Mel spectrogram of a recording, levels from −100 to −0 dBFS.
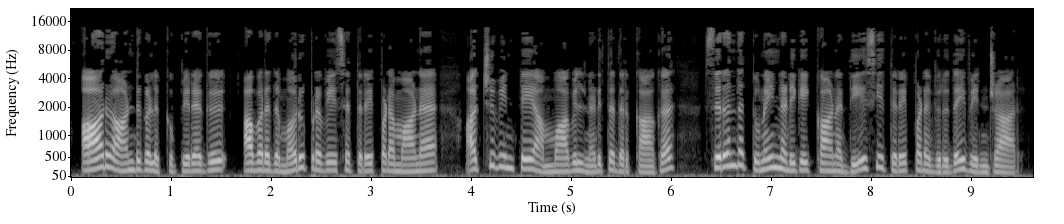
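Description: A transform codec spread its quantisation noise across a whole block, so noise sized for a loud attack also filled the quiet stretch ahead of it. That pre-echo appears from 3.08 to 3.11 s, just after "ஆண்டுகளுக்குப் பிறகு அவரது மறுபிரவேச", where a short hiss runs about 23 ms ahead of a sharp onset in the speech. The attack loses its crispness and sounds softened and smeared rather than starting cleanly.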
